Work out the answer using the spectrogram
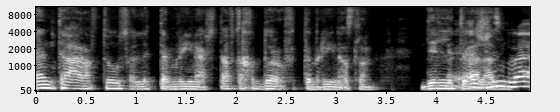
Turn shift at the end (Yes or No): Yes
